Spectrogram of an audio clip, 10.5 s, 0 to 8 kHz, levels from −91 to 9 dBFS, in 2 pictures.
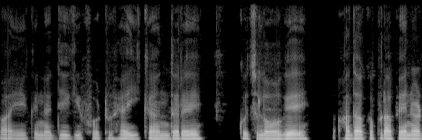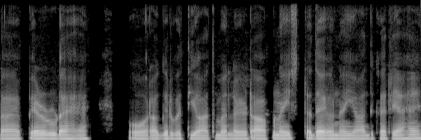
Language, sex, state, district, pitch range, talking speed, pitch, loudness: Marwari, male, Rajasthan, Nagaur, 100-105 Hz, 170 wpm, 100 Hz, -20 LUFS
